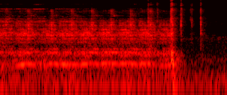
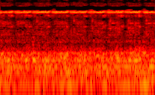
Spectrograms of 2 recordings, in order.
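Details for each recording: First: Ford Model A generator bench-tested as a motor under applied drag: steady, even whir with a constant low hum, no stumbling, scraping or slowing; generator healthy, contacts clean. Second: Ford Model A generator bench-tested by running it as a motor: a steady high squeal over a low dry roar from the rear bearing, which is dry or worn with no oiling point, so it needs repair.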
